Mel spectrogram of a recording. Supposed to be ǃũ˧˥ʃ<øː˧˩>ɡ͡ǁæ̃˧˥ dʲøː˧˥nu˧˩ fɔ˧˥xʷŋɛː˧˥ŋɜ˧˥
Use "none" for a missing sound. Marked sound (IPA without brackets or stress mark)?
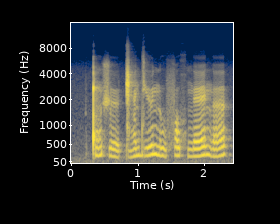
øː˧˩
